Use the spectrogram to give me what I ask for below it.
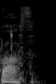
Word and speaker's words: Bath: Yeah, Bath. We're up here in Yorkshire. I think you'll find the locals pronounce it Bath.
